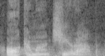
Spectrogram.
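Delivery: soft coaxing; coaxing a child. Pretend. Parent softly coaxing a whimpering little boy to cheer up. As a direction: gently coax a pouty little boy. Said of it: "when your little junior comes in".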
